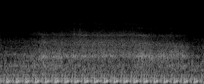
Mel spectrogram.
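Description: Suzuki M50 motorcycle engine idling close up, a steady even low-pitched putter with a regular pulsing beat and slight mechanical clatter, no talking.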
